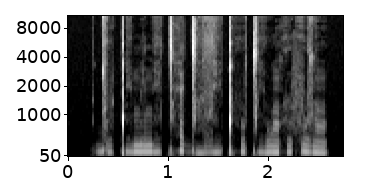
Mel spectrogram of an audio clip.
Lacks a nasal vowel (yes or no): no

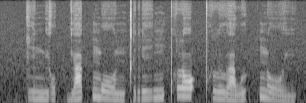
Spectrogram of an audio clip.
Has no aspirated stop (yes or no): no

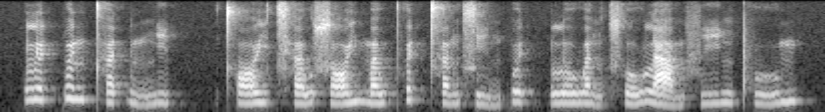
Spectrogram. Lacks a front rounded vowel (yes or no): yes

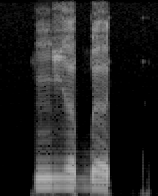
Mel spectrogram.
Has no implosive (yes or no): no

